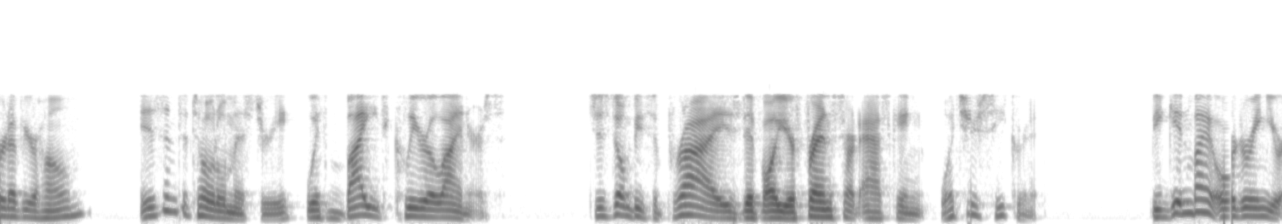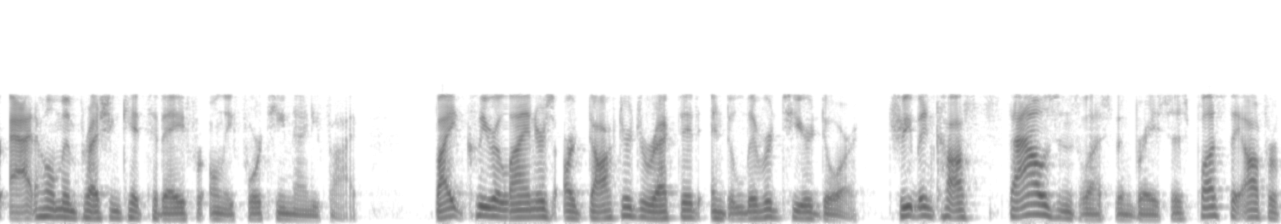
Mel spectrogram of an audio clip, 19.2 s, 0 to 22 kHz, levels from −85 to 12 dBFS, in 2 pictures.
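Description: From 5.5 s to 6.27 s the speech and its background noise leap up together by about 7 dB and drop back, with no ramp in or out. This is a sudden gain jump, likely a digital gain step applied between one sample and the next.

At 7.26 s a 20 ms gap is filled by a briefly held, slightly buzzy tone. At 9.18 s a 60 ms gap and at 13.4 s a 40 ms gap stretch further, fading toward silence before the speech cross-fades back in. This is packet loss with pitch repetition: the receiver covers missing audio by replaying the last pitch period. The gap lengths fit one, three and two lost packets, all within the narrow telephone band of the G.711 A-law coding.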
